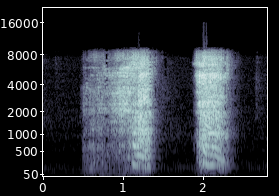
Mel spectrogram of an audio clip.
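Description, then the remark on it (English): Two forceful nose blows: a longer, building honk followed by a shorter, sharper one, both airy and slightly whistling, with no talking. “I'm about to blow my nose one more time”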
